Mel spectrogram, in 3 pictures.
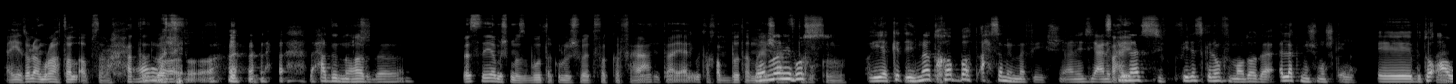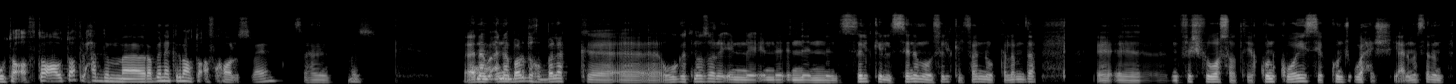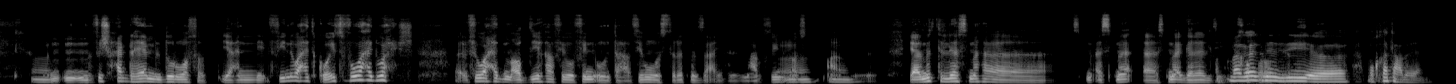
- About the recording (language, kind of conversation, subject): Arabic, unstructured, إيه الفيلم اللي غيّر نظرتك للحياة؟
- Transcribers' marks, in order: laugh; laughing while speaking: "دلوقتي"; laugh; other background noise; tapping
